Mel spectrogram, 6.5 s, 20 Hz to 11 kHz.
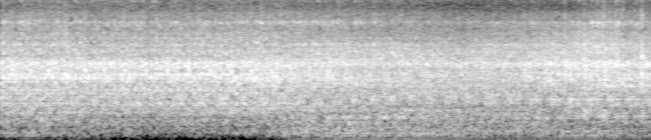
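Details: Ford 7.3 diesel with no power at high idle, puffing blue smoke that smells of raw diesel rather than oil: loud, uneven hunting clatter with no steady beat; EGTs are good and the cause is not yet found.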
